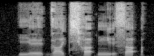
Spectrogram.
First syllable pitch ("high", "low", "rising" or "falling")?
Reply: low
